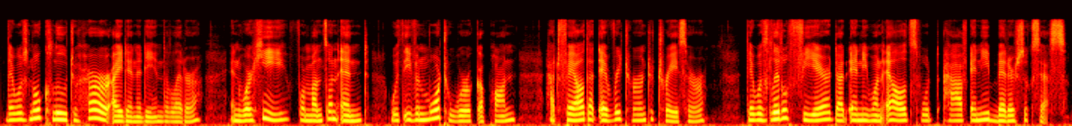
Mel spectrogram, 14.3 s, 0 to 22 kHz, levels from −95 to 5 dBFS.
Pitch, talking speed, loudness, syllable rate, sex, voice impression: 185 Hz, 185 wpm, -20 LUFS, 5.2 syllables/s, female, feminine, adult-like, tensed, slightly hard, clear, slightly halting, intellectual, calm, slightly friendly, lively, kind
